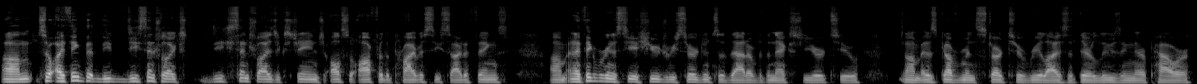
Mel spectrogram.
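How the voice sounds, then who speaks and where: A man's voice: lowish voice, fairly even intonation, brisk, darkish tone, no room sound. A man in his thirties hosting a casual livestream Q&A outdoors, talking loosely with lots of ums and restarts. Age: 30s. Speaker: livestream host. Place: outdoors in the jungle. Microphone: laptop mic.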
